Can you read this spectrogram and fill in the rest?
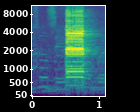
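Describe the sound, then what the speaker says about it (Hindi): Quiz show buzzer at a religious knowledge quiz, one loud bright electronic buzz lasting about a quarter second, with quiet speech before and after. "बजर बजाइए"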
